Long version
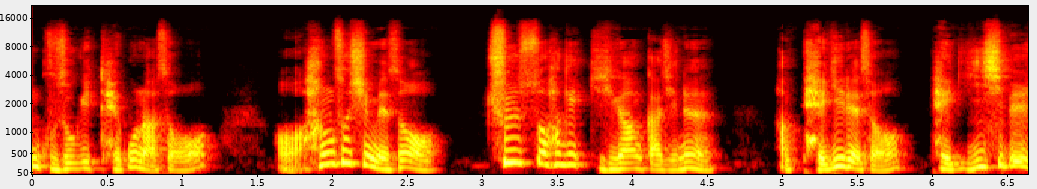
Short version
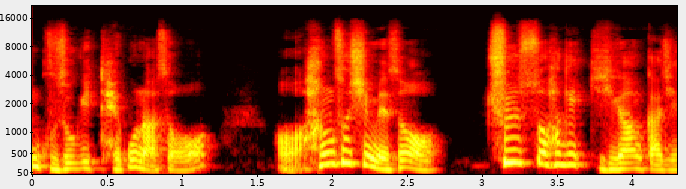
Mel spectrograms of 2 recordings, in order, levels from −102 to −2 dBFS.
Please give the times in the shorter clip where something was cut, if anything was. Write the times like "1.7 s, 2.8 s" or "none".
none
